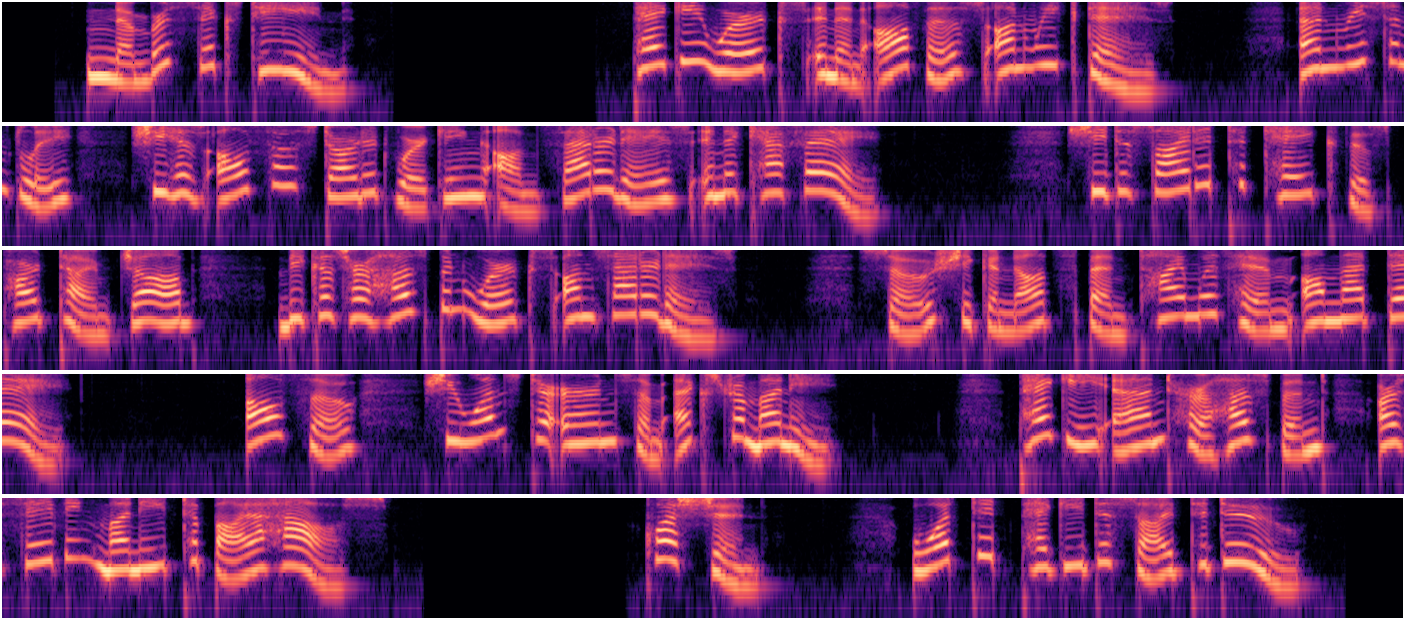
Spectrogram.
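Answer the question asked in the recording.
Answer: Take a part-time job working at a cafe on Saturdays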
